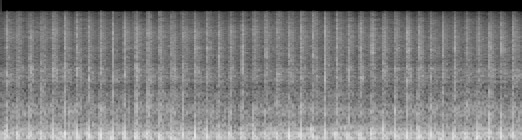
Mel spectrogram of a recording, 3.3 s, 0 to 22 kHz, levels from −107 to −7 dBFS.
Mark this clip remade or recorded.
remade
